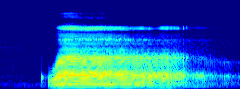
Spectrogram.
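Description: A man's drawn-out hesitation sound, a long "wa…" held at one pitch for about a second and a half, starting about half a second in.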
